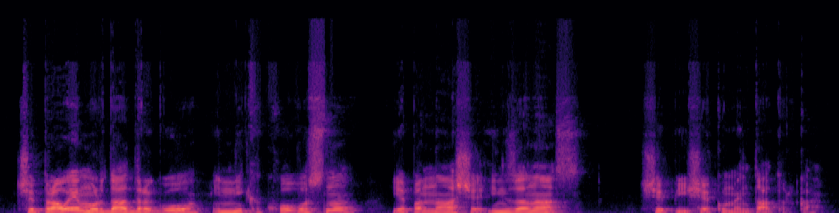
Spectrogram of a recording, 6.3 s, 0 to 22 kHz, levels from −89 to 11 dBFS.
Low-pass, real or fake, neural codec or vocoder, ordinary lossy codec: 19.8 kHz; fake; vocoder, 44.1 kHz, 128 mel bands every 512 samples, BigVGAN v2; Opus, 24 kbps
